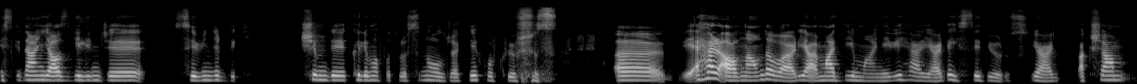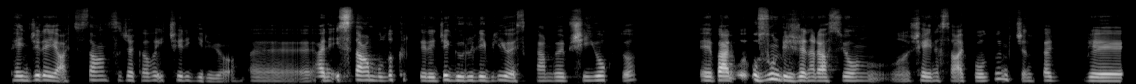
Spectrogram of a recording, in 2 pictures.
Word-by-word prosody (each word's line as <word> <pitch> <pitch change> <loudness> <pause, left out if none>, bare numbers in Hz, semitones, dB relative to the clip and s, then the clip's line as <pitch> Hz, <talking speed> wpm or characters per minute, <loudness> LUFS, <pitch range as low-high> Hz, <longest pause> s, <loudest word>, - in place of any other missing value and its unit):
eskiden 210 +1 0
yaz 195 -2 +3
gelince 195 -1 -1 0.3
sevinirdik, 210 - -5 0.4
şimdi 205 -2 0
klima 200 -2 -2
faturası 190 - -13
ne - - -6
olacak 170 -3 -7
diye 210 - 0
korkuyoruz. 185 -4 -4 0.6
Eee, 195 0 +3 0.2
her 290 - +7
anlamda 190 +4 +6
var, 165 -3 +4
yani, 195 -2 +2
maddi 195 +1 0
manevi 170 +3 -7
her 195 -3 -6
yerde 165 +6 -3
hissediyoruz. 180 -5 -9
Yani, 160 -4 -2 0.2
akşam 205 +4 -1 0.2
pencereyi 195 -1 +1
açsan 205 -1 -5
sıcak 190 -1 -9
hava 180 +2 -6
içeri 190 0 -7
giriyor. 150 -3 -13
Eee, 80 - -14
hani, 190 -2 0
İstanbul'da 200 -2 +5
40 - - -21
derece 170 +3 +2
görülebiliyor, 185 -1 -1
eskiden 170 +1 -8
böyle 175 -1 -4
bir - - -10
şey 185 - +1
yoktu. 195 +1 -3 0.6
Eee, - - 0
ben - - +9 0.2
uzun 225 +4 +4
bir 190 - +5
jenerasyon, 175 0 -1
ııı, - - -15
şeyine 180 -2 -2
sahip - - -3
olduğum 170 +10 -5
için, 205 -7 -9
ga 185 -1 -2 0.4
eee, 160 -2 +5
190 Hz, 135 wpm, -25 LUFS, 170-200 Hz, 0.6 s, ben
